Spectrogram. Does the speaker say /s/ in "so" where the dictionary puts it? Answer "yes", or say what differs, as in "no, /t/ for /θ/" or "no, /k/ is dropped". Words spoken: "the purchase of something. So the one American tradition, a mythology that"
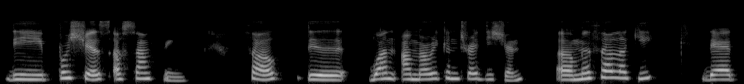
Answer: no, /θ/ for /s/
